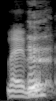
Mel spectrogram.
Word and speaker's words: Lebanon: Yeah, they spell it Lebanon, but in Kentucky, would they say Lebanon? Lebanon.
